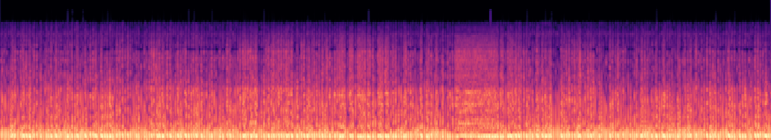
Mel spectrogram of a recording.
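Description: Sport motorcycle engine running steadily at cruising speed, a constant low hum, with wind and road noise rushing over a camera mounted on the bike.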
